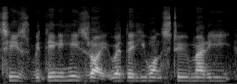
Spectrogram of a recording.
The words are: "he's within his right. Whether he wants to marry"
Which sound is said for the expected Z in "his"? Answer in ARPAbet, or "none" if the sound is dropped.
Z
